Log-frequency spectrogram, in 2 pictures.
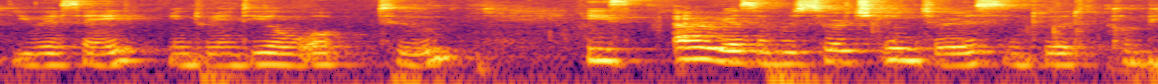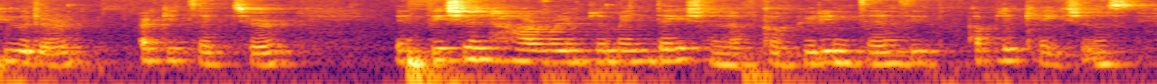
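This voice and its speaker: Dark-voiced woman reading a formal introduction. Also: lowish voice, slight background noise. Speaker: session host introducing speaker. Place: conference hall. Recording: echoey hall, heard from a distance.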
